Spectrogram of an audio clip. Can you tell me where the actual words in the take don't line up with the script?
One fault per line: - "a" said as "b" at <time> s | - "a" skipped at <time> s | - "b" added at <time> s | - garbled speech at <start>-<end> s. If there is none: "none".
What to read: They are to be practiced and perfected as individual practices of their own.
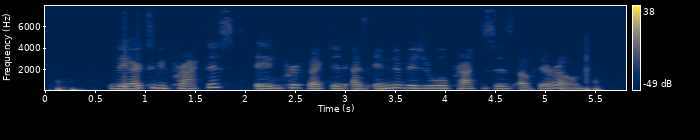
none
